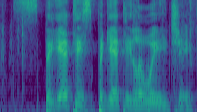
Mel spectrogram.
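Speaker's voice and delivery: high cartoon Italian accent; sing-song fake Italian accent, hammed up; Mario. Co-host clowns as game plumber, silly Italian accent. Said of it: "It's Mario".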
